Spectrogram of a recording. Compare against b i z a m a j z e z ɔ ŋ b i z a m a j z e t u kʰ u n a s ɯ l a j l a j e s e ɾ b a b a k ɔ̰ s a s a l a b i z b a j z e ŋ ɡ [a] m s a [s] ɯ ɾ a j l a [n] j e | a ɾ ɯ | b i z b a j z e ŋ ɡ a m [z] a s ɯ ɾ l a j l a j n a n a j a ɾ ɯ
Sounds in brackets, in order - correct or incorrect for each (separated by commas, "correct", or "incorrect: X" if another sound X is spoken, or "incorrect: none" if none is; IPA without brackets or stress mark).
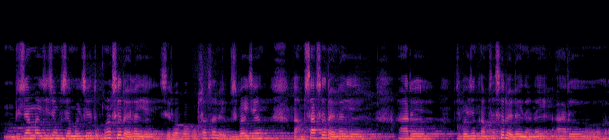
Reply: correct, correct, incorrect: none, incorrect: s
